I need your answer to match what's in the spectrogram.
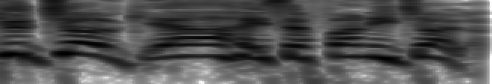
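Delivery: high, insistent prankster voice; Flo. Retold or imitated. Prankster explaining himself to seething singer, high teasing voice. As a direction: imitate a friend delighted with his joke.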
